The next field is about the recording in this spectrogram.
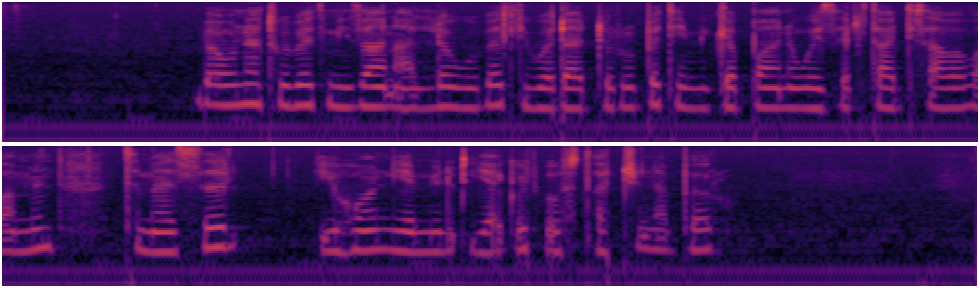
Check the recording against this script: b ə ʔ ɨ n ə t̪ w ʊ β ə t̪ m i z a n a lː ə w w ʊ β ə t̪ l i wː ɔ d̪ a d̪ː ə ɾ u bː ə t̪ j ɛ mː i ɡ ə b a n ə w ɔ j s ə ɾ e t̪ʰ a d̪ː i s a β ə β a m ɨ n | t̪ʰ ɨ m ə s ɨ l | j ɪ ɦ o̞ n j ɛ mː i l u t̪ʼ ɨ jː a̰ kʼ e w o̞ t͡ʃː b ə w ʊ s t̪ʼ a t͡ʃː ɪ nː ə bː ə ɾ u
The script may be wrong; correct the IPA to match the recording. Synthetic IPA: b ə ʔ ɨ n ə t̪ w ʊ β ə t̪ m i z a n a lː ə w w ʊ β ə t̪ l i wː ɔ d̪ a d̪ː ə ɾ u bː ə t̪ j ɛ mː i ɡ ə b a n ə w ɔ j z ə ɾ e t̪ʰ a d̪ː i s a β ə β a m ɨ n | t̪ʰ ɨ m ə s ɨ l | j ɪ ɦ o̞ n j ɛ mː i l u t̪ʼ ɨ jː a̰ kʼ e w o̞ t͡ʃː b ə w ʊ s t̪ʼ a t͡ʃː ɪ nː ə bː ə ɾ u

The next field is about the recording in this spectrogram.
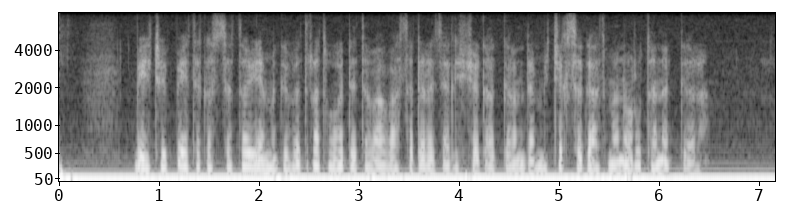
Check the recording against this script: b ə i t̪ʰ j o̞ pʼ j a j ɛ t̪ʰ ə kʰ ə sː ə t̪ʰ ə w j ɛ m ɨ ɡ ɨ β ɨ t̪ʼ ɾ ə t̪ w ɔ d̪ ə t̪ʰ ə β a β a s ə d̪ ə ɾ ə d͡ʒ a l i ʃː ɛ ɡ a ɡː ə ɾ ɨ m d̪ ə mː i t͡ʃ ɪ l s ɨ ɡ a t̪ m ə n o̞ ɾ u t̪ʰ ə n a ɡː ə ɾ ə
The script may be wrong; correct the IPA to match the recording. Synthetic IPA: b ə i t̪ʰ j o̞ pʼ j a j ɛ t̪ʰ ə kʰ ə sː ə t̪ʰ ə w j ɛ m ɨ ɡ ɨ β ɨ t̪ʼ ɾ ə t̪ w ɔ d̪ ə t̪ʰ ə β a β a s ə d̪ ə ɾ ə d͡ʒ a l i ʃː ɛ ɡ a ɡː ə ɾ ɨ n d̪ ə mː i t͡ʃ ɪ l s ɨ ɡ a t̪ m ə n o̞ ɾ u t̪ʰ ə n ə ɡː ə ɾ ə

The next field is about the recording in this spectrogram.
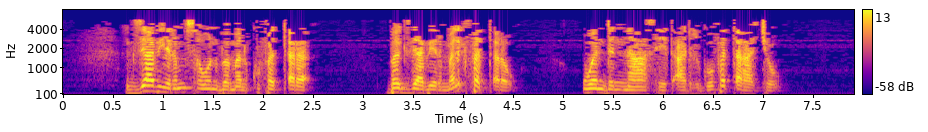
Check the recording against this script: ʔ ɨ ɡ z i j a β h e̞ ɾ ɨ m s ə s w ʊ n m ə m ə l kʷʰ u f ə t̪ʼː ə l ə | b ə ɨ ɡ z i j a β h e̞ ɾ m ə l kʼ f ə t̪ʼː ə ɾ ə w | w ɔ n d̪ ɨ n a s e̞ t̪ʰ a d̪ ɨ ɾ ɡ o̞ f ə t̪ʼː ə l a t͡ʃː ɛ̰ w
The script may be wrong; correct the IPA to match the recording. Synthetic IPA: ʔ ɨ ɡ z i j a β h e̞ ɾ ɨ m s ə w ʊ n b ə m ə l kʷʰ u f ə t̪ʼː ə ɾ ə | b ə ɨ ɡ z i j a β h e̞ ɾ m ə l kʼ f ə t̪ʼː ə ɾ ə w | w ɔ n d̪ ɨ nː a s e̞ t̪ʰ a d̪ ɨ ɾ ɡ o̞ f ə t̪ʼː ə ɾ a t͡ʃː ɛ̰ w

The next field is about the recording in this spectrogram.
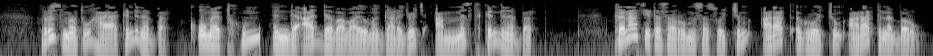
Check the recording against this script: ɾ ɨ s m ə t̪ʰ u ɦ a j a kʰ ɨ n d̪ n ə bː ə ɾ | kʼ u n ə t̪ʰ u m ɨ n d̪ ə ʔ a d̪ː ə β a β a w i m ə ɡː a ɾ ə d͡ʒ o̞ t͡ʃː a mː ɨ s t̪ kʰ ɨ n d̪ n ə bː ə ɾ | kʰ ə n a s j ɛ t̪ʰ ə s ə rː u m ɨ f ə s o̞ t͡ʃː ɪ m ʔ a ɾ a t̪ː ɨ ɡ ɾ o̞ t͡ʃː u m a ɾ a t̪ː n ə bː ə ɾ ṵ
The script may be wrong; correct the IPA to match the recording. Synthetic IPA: ɾ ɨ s m ə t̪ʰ u ɦ a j a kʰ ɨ n d̪ n ə bː ə ɾ | kʼ u m ə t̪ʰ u m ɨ n d̪ ə ʔ a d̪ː ə β a β a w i m ə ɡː a ɾ ə d͡ʒ o̞ t͡ʃː a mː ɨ s t̪ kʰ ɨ n d̪ n ə bː ə ɾ | kʰ ə n a s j ɛ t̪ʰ ə s ə rː u m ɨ s ə s o̞ t͡ʃː ɪ m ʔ a ɾ a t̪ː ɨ ɡ ɾ o̞ t͡ʃː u m a ɾ a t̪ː n ə bː ə ɾ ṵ

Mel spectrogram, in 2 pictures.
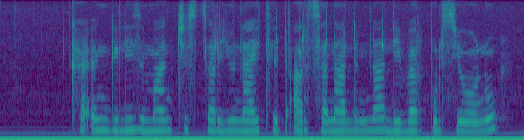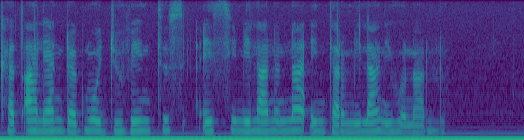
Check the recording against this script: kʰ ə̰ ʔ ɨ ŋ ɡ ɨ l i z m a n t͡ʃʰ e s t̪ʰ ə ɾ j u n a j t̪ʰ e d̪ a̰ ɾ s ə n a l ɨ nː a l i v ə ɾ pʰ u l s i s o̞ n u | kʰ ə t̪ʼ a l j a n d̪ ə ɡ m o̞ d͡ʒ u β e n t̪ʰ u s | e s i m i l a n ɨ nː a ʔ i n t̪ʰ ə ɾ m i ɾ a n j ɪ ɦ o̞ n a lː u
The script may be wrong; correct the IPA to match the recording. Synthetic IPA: kʰ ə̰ ʔ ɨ ŋ ɡ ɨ l i z m a n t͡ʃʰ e s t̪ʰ ə ɾ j u n a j t̪ʰ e d̪ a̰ ɾ s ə n a l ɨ nː a l i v ə ɾ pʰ u l s i h o̞ n u | kʰ ə t̪ʼ a l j a n d̪ ə ɡ m o̞ d͡ʒ u v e n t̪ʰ u s | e s i m i l a n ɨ nː a ʔ i n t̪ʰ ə ɾ m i l a n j ɪ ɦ o̞ n a lː u

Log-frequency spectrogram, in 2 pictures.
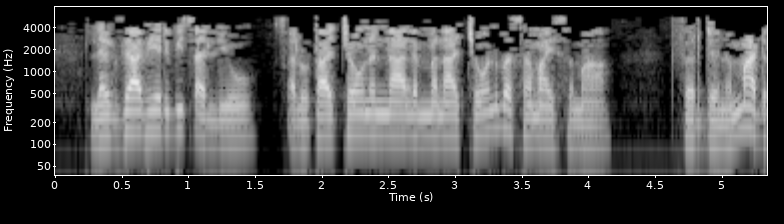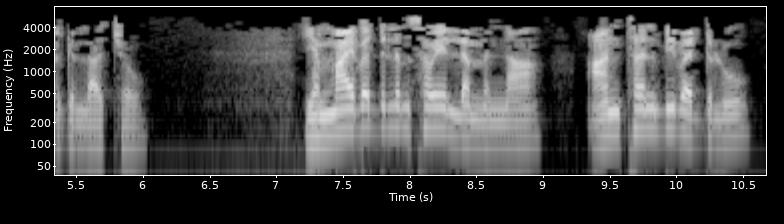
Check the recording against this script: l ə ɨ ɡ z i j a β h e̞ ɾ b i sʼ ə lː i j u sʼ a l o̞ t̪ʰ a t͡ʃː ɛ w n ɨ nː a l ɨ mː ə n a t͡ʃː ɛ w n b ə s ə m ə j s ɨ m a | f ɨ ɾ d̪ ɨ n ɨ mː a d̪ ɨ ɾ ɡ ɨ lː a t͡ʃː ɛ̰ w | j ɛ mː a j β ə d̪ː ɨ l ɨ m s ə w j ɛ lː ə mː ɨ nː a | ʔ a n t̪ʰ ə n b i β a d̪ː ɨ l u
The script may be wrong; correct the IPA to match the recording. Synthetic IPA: l ə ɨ ɡ z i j a β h e̞ ɾ b i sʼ ə lː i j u sʼ ə l o̞ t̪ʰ a t͡ʃː ɛ w n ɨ nː a l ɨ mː ə n a t͡ʃː ɛ w n b ə s ə m a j s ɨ m a | f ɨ ɾ d̪ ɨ n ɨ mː a d̪ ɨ ɾ ɡ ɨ lː a t͡ʃː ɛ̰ w | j ɛ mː a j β ə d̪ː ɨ l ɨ m s ə w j ɛ lː ə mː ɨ nː a | ʔ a n t̪ʰ ə n b i β ə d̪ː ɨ l u

